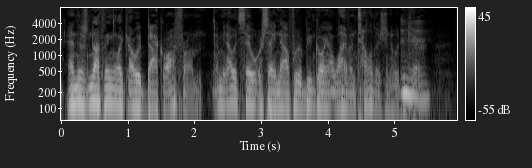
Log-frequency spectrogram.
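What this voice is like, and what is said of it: Sleepy, strained voice, slow speech. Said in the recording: “I'm very sleepy and my voice is getting a little bit shot, so I'm talking slower”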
